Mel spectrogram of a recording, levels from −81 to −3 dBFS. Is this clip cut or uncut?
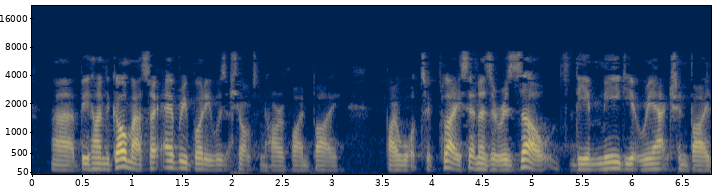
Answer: cut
